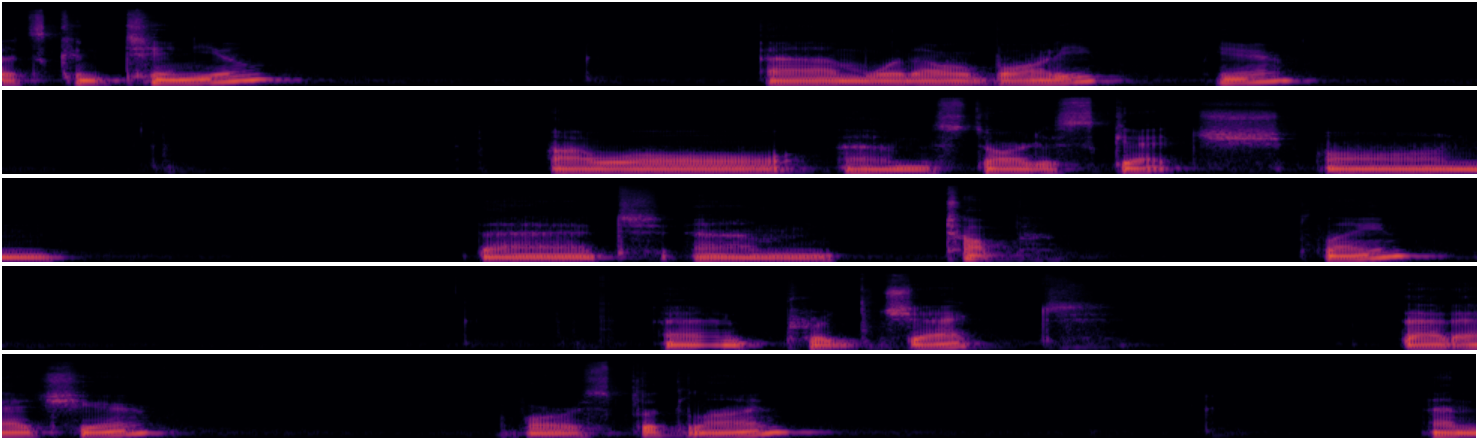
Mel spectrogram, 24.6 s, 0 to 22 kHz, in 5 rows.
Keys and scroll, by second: 6.8 s, 17.9 p.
